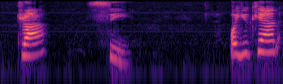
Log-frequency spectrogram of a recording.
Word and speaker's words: précis: In one pronunciation, you can stress the first syllable like prècis, prècis, or you can accent the other syllable.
